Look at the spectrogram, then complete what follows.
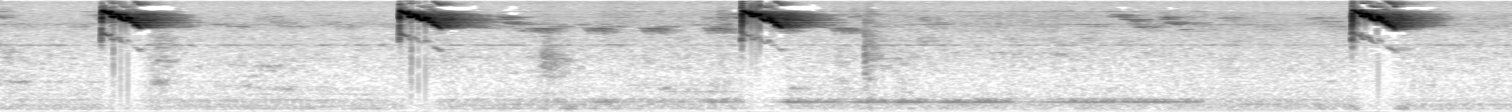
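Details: White-eye of the type locally called pleci buxtoni, its call used to prompt silent white-eyes into singing: four sharp, very high notes sweeping steeply downward, spaced irregularly with quiet gaps, over faint low background hum.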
